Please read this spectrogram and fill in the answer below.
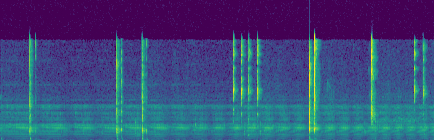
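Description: A few separate computer keyboard keystrokes and mouse clicks, spaced out over several seconds, as values are typed into a number field. Underneath is a faint steady hum.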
